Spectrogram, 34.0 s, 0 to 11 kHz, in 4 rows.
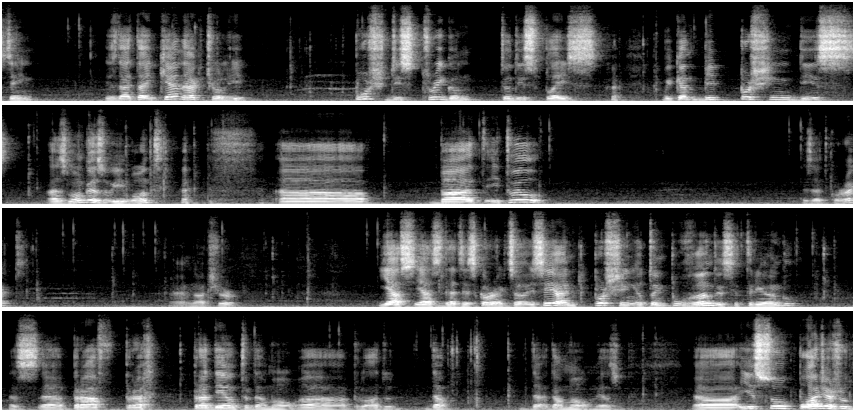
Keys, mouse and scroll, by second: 0.6 click, 1.7 middle click, 2.3 alt+z, 2.6 scroll up 1, 2.9 alt+z, 3.4 1, 3.6 click, 6.4 k, 10.0 alt+a, 10.4 2, 10.6 click, 12.2 x, 13.8 1, 13.9 click, 16.4 shift+click, 17.3 m, 18.1 click, 18.4 shift+click, 19.0 m, 19.6-20.0 scroll down 1, 20.0 3, 20.7 alt+shift+click, 21.3 alt+a, 21.8 alt+shift+click, 22.6 alt+a, 23.0 middle click, 24.1 middle click, 24.6 scroll up 2, 25.0 shift+middle click.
